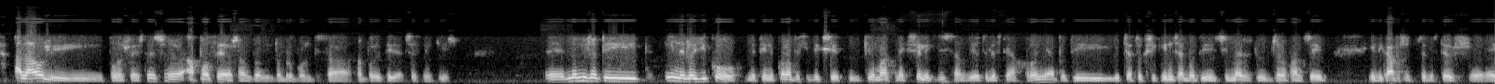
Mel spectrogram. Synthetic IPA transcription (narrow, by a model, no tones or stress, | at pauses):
ɐlɐo̞lip̪oðosfiɐist̪e̞sɐpo̞θe̞o̞sɐnt̪ont̪o̞mbɾopont̪ist̪ɐst̪ɐpoðet̪iɾiɐt̪i̥seθnicis | eno̞mizoot̪iine̞lo̞ʝiko̞me̞t̪iniko̞nɐpueçiðiksieciomɐðɐt̪ine̞kse̞liksist̪ɐðio̞t̪e̞left̪e̞ɐxɾo̞ɲɐːpot̪iot̪iɐft̪o̞kse̞ciniseɐpot̪isime̞ɾest̪ud͡zo̞nfɐnsid̪iðikɐposot̪ust̪ele̞ft̪e̞us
